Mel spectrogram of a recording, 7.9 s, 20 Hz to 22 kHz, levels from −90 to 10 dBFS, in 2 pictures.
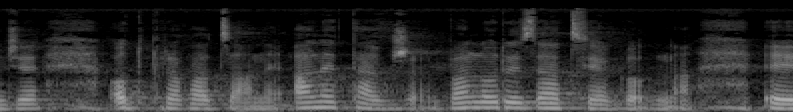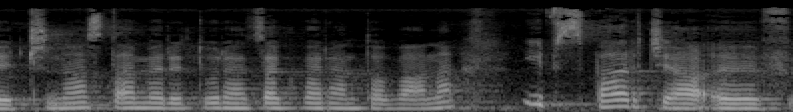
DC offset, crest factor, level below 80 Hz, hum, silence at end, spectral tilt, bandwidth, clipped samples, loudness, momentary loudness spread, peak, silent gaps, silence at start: under 0.1%; 16 dB; -64 dBFS; none; 0 s; -5 dB/octave; 16 kHz; under 0.1%; -32 LUFS; 8 LU; -16 dBFS; none; 0 s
